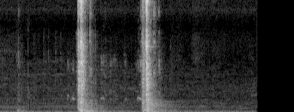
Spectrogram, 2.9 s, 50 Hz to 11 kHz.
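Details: 1986 Chevrolet C10 stepside after replacing a door lock actuator and repairing one cut and two broken wires in the cab-to-door crossover: two crisp, quick clunks about two-thirds of a second apart, locks snapping firmly; working normally.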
